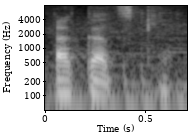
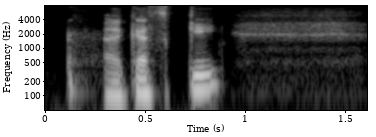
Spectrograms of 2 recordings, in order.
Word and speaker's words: Akatsuki: Bueno, me ha llamado la atención la forma de pronunciarlo, lo de Akat Akatsek. Akatski sin pronunciar la U. Vale, de acuerdo. Venga, pues será la pronunciación correcta, digo yo.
